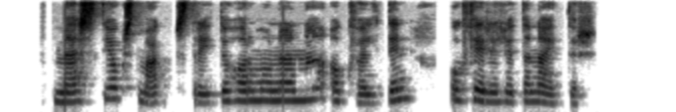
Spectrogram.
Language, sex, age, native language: Icelandic, female, 40-49, Icelandic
